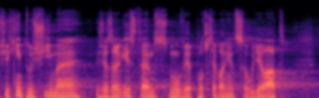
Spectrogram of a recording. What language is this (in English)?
Czech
